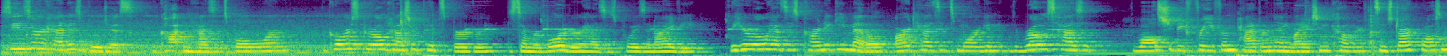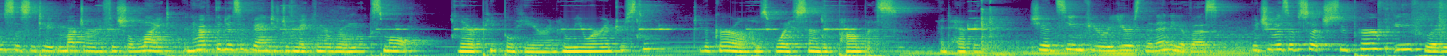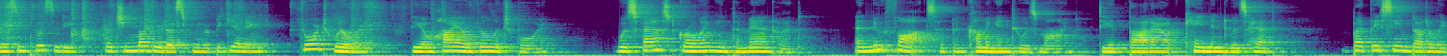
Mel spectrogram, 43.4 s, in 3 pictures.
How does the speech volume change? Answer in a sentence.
The volume of the speech stays about the same.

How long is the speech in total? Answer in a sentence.
The speech can be heard for 43 seconds in total.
